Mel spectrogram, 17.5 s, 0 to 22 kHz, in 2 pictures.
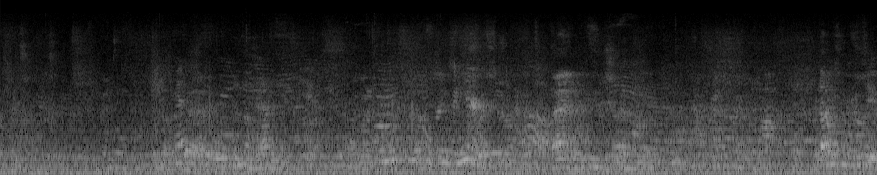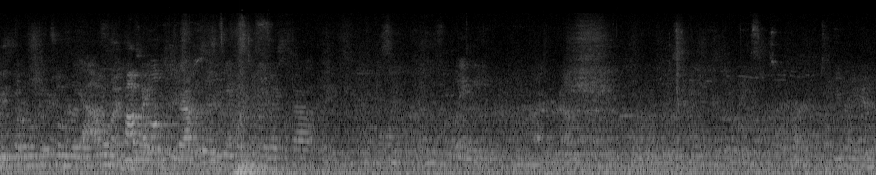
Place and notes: W 14th Ave Pkwy, Denver, CO - Native American Section
A recording of the Native American section of the Denver Art Museum
CO, USA, 2 February 2013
